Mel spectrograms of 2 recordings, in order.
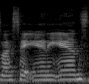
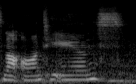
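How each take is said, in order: First: Auntie said with a flat ant vowel. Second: Auntie said slowly with a broad ah vowel, ahntie. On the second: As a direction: stretch Auntie into ahntie, slower. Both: Shown as a demonstration.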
